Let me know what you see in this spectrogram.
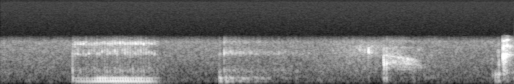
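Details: Boxer dog snoring in sleep: a few low raspy snores and snuffles in a quiet room, ending with a stretch-like squeak; owner notes the dog shaking; snoring.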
